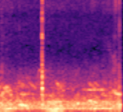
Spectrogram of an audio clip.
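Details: Honey bees swarming an opened hive during comb inspection, giving a continuous droning hum with a steady low tone, one sharp click partway through.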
